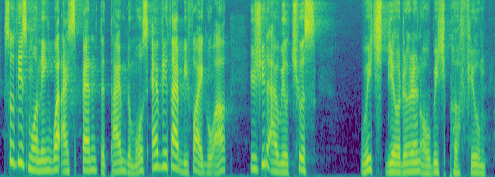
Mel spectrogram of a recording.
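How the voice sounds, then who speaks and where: A man's voice: a little high, animated, moderate pace, no room sound. A man, a friar sharing his personal story with a small group in an earnest, conversational way, speaking into a microphone. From Indonesia. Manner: earnest, conversational, rephrases as he goes.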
